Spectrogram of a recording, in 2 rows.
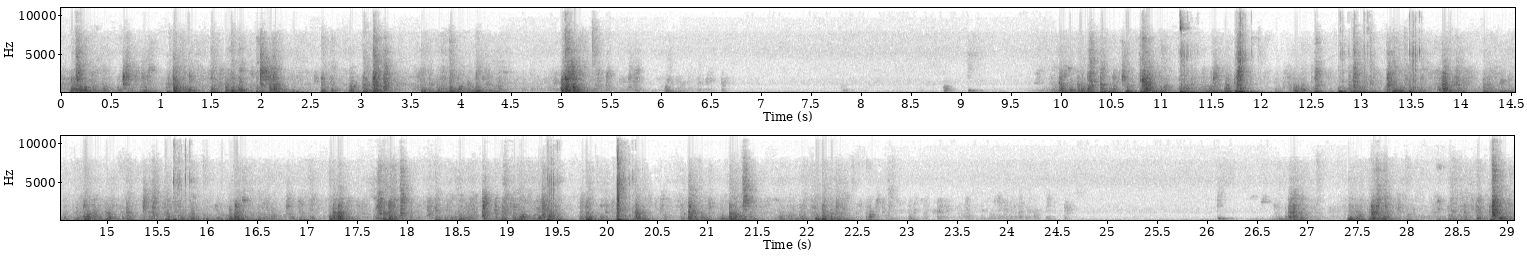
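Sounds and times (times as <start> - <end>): sandals knocking in washing machine: 0.0 - 5.4, 9.8 - 23.2, 26.7 - 29.0.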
